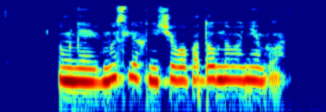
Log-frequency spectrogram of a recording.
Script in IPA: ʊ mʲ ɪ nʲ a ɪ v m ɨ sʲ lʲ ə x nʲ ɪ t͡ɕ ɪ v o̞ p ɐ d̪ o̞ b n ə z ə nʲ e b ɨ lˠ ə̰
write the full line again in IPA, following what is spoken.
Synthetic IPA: ʊ mʲ ɪ nʲ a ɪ v m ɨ sʲ lʲ ə x nʲ ɪ t͡ɕ ɪ v o̞ p ɐ d̪ o̞ b n ə v ə nʲ e b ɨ lˠ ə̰

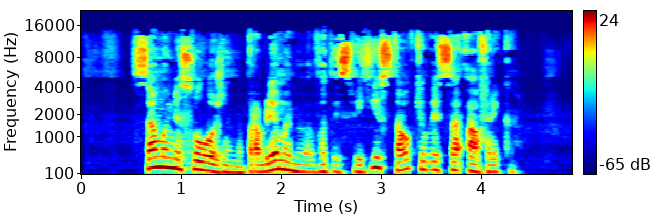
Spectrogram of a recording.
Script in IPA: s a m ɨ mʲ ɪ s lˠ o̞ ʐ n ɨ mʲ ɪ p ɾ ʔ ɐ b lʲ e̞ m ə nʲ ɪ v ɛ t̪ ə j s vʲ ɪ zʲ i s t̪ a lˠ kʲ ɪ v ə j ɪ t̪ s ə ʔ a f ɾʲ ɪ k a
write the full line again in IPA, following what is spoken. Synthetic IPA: s a m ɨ mʲ ɪ s lˠ o̞ ʐ n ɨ mʲ ɪ p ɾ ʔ ɐ b lʲ e̞ m ə mʲ ɪ v ɛ t̪ ə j s vʲ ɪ zʲ i s t̪ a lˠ kʲ ɪ v ə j ɪ t̪ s ə ʔ a f ɾʲ ɪ k ə

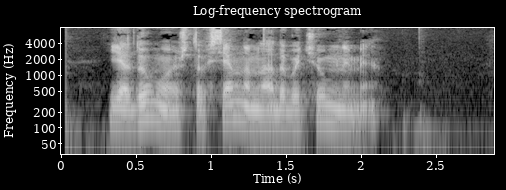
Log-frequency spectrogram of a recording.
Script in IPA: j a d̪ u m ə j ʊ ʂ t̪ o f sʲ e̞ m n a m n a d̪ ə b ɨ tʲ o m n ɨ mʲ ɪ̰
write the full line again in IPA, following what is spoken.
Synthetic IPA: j a d̪ u m ə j ʊ ʂ t̪ o f sʲ e̞ m n a m n a d̪ ə b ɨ tʲ u m n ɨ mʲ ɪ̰

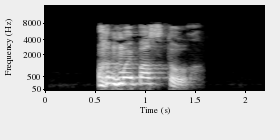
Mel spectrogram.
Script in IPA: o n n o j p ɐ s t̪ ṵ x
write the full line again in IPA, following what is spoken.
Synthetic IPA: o n m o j p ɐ s t̪ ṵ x

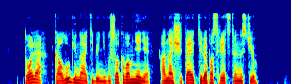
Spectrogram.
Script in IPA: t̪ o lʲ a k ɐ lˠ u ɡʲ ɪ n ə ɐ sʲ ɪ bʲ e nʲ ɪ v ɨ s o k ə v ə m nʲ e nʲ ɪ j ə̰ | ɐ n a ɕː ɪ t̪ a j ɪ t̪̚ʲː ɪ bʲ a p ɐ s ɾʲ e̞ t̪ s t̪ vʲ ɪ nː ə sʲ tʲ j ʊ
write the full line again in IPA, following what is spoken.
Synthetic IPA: t̪ o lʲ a k ɐ lˠ u ɡʲ ɪ n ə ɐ tʲ ɪ bʲ e nʲ ɪ v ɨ s o k ə v ə m nʲ e nʲ ɪ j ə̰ | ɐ n a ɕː ɪ t̪ a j ɪ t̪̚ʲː ɪ bʲ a p ɐ s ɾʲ e̞ t̪ s t̪ vʲ ɪ nː ə sʲ tʲ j ʊ

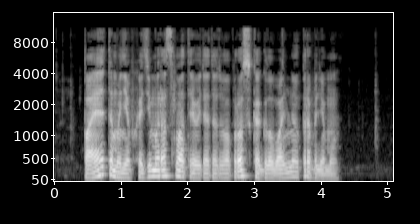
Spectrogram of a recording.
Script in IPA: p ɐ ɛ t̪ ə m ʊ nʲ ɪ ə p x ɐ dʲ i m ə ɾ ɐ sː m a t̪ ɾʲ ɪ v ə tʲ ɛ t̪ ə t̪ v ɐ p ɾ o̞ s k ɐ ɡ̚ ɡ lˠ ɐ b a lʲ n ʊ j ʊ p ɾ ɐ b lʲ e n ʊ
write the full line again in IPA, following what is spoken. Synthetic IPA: p ɐ ɛ t̪ ə m ʊ nʲ ɪ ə p x ɐ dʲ i m ə ɾ ɐ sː m a t̪ ɾʲ ɪ v ə tʲ ɛ t̪ ə t̪ v ɐ p ɾ o̞ s k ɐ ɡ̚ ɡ lˠ ɐ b a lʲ n ʊ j ʊ p ɾ ɐ b lʲ e m ʊ

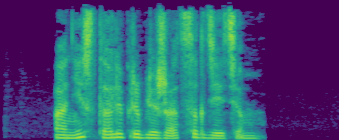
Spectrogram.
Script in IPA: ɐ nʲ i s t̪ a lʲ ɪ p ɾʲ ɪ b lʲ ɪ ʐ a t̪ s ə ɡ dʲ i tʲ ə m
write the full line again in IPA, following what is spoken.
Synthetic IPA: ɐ nʲ i s t̪ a lʲ ɪ p ɾʲ ɪ b lʲ ɪ ʐ a t̪ s ə ɡ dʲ e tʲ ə m

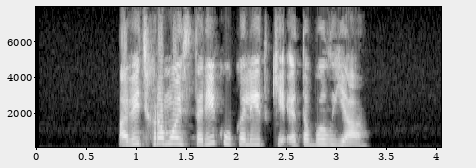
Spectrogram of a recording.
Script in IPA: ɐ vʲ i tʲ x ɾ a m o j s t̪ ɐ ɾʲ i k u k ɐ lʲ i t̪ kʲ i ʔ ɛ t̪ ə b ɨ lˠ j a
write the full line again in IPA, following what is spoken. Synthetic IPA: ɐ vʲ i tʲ x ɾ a m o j s t̪ ɐ ɾʲ i k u k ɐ lʲ i t̪ kʲ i ʔ ɛ t̪ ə b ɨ lˠ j a

